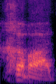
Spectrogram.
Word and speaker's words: Chabad: Yeah, Chabad. CHA Chabad. is spelled Chabad.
